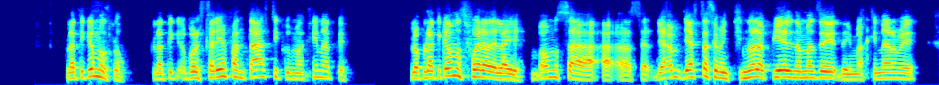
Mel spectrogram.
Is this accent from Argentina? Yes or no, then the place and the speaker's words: no; Mexico; esta tercera raíz que nos compone como mexicanos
